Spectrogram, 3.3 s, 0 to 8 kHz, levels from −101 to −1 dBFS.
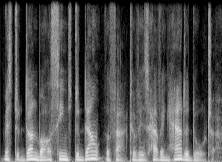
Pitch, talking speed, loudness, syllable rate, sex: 130 Hz, 235 wpm, -18 LUFS, 5.0 syllables/s, male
